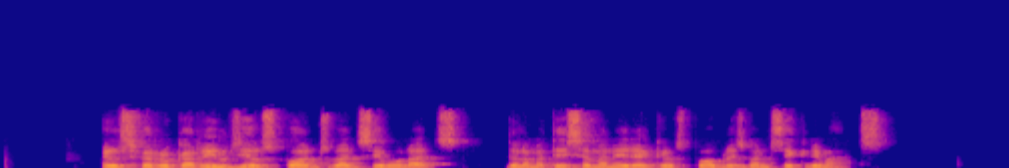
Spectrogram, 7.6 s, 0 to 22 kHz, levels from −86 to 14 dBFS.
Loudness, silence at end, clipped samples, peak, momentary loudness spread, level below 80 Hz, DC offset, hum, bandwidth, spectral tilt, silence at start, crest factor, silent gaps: -18 LUFS; 0.95 s; under 0.1%; -2 dBFS; 11 LU; -60 dBFS; under 0.1%; none; 8.2 kHz; -5 dB/octave; 0.75 s; 16 dB; 3.69-3.73 s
